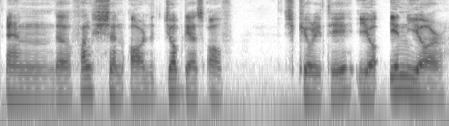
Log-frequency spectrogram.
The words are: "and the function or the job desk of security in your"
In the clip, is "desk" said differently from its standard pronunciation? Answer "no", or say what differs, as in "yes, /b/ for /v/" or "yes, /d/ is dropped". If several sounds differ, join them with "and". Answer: yes, /k/ is dropped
